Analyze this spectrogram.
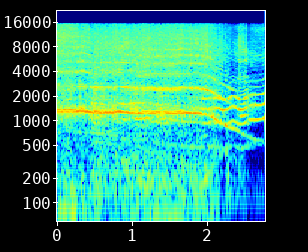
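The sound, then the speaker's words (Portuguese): A long, loud scream sound effect with a hollow, cavernous echo, holding one high pitch for about two seconds before sliding downward as it fades. “E eu pensei, vou aqui buscar um grito e não é que encontre este que é meio cavernoso.”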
